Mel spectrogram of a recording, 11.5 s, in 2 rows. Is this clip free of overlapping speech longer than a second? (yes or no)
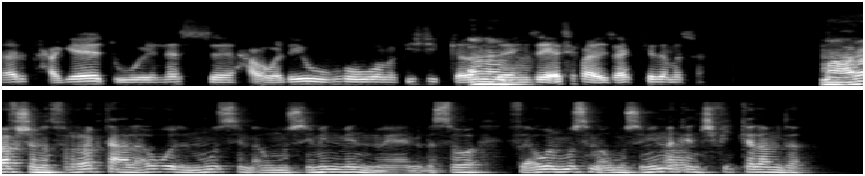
yes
